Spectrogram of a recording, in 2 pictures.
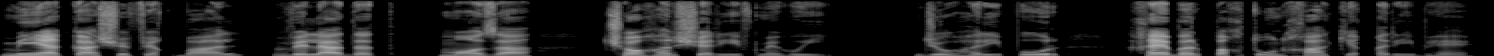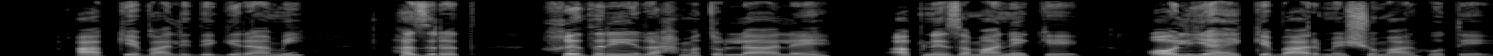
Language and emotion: Urdu, neutral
